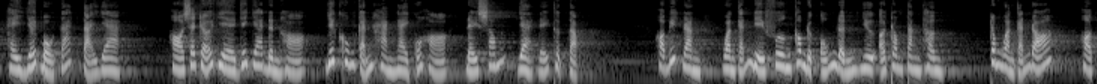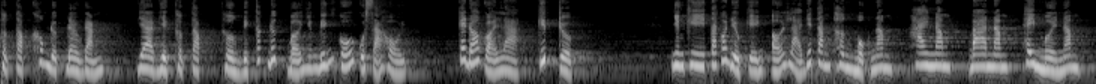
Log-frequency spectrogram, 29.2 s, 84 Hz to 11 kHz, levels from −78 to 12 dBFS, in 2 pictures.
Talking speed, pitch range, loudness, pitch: 195 wpm, 180-240 Hz, -20 LUFS, 200 Hz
